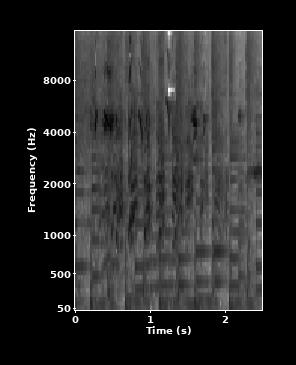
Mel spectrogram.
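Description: Upbeat children's background music with a steady bass beat, with short high chirping sound effects layered over it in the first second.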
